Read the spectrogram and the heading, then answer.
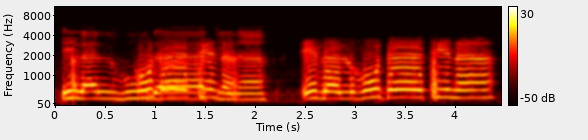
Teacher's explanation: في الوصل بقى هتتقلب الف، بس الالف اللي هتتقلب دي ما بتعملش فيها فتح ولا تقليل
